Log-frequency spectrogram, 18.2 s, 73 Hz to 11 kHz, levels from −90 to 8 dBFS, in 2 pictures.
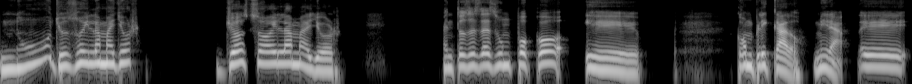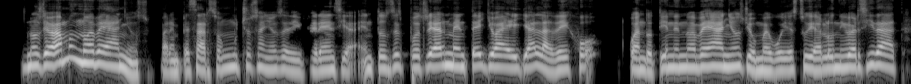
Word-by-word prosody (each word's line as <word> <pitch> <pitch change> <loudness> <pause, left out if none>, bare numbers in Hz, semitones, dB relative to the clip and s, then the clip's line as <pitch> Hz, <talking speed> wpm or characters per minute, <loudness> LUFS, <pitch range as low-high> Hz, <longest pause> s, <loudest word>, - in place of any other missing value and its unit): No, 200 - +2
yo 210 0 +1
soy 250 +4 +2
la 255 - +4
mayor, 245 +2 +3 0.8
yo 240 - +2
soy 250 0 -1
la 250 0 +2
mayor. 170 - 0 1.0
Entonces, 210 +3 -2
es 225 -2 0
un 225 0 0
poco, 235 +2 +1
eh, 165 -7 +1 0.9
complicado, 195 - +1
mira, 180 -1 -2
eh, 200 -2 0 0.2
nos 215 +2 0
llevamos 265 +9 +5
9 255 -3 +4
años 145 - -1
para - - -6
empezar, 155 +3 -2
son 180 +6 -5
muchos 205 0 -5
años 180 -3 -4
de 180 - -4
diferencia, 160 +2 -3
entonces, 185 +3 -4
pues, 195 0 -4
realmente, 215 0 +2
yo 210 0 +1
a 200 - +1
ella 190 +2 -1
la 185 -8 0
dejo 180 - -4 0.3
cuando 170 -3 0
tiene 195 +6 -1
9 200 +1 +2
años, 215 0 +3
yo 190 -4 -1
me 165 0 +1
voy 165 +1 -2
a - - 0
estudiar 170 0 -1
la 185 - 0
universidad 200 +1 +1
200 Hz, 155 wpm, -21 LUFS, 175-220 Hz, 1.0 s, llevamos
